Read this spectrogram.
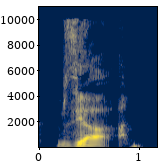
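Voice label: "bzya", San Lucas Quiavini Zapotec; beans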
